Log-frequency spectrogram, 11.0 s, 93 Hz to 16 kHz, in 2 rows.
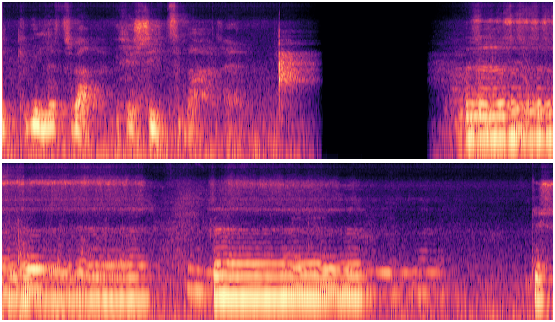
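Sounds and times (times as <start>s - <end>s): choir humming held notes: 4.3s - 10.0s.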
